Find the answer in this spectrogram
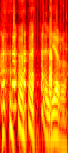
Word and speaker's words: El Hierro: I'm going to say El Hierro. El Hierro. El Hierro. Yeah, the H is not pronounced at all. El Hierro.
